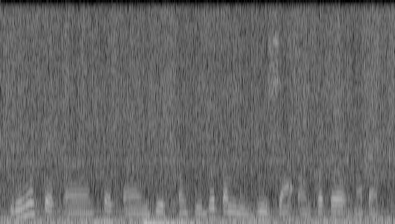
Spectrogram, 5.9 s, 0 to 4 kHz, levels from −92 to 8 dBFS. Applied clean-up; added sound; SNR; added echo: none; Rain; -2 dB; none.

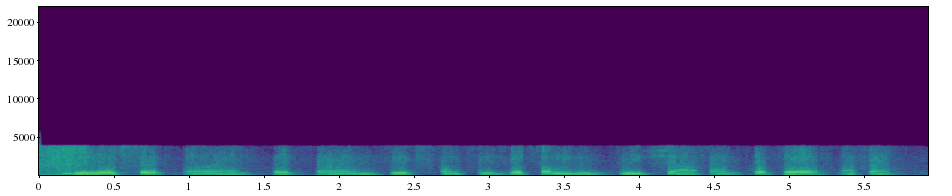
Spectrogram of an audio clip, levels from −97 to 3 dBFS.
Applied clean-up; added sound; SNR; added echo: neural mask model RNNoise.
